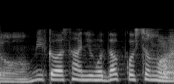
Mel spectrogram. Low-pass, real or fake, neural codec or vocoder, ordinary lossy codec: 5.4 kHz; fake; codec, 16 kHz, 0.8 kbps, ZipCodec; none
